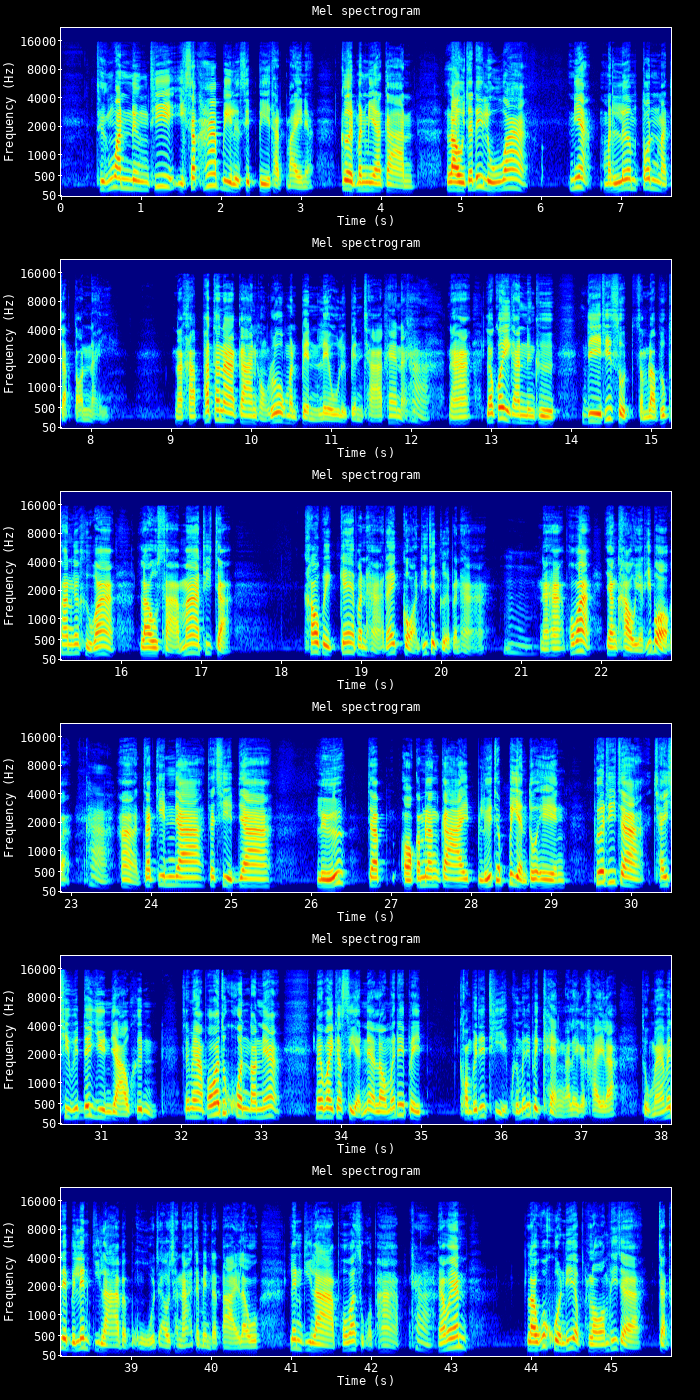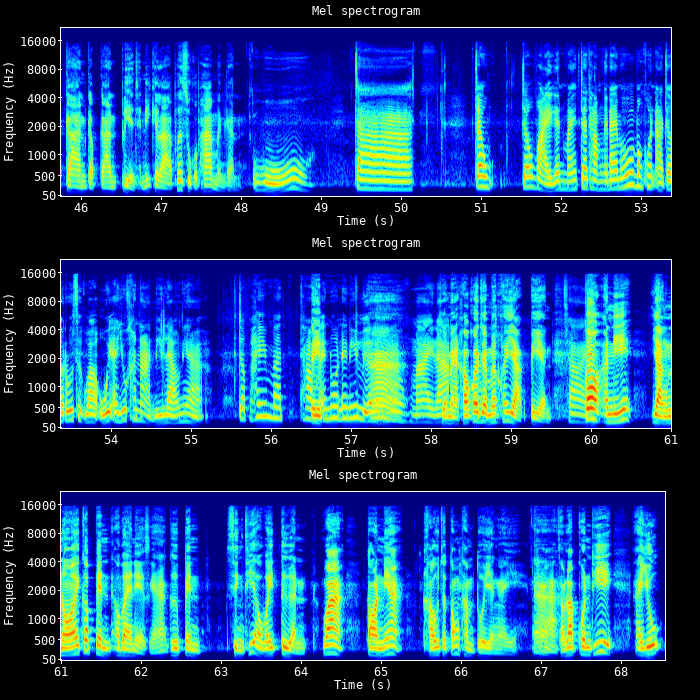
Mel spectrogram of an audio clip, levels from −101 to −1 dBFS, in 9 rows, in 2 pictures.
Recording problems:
thin; very; fading below 300 Hz

